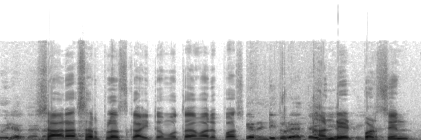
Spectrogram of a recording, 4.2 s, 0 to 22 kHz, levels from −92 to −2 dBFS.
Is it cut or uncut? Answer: cut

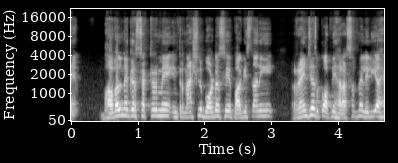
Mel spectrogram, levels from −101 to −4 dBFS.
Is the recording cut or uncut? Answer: cut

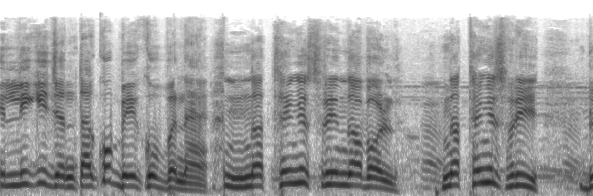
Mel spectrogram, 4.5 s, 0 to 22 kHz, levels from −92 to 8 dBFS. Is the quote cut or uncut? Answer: cut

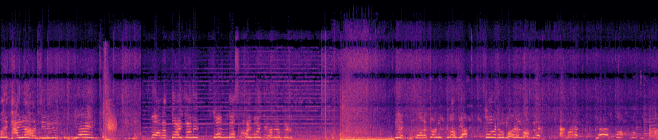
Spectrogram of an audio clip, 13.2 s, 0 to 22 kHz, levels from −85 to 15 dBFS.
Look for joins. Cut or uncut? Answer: cut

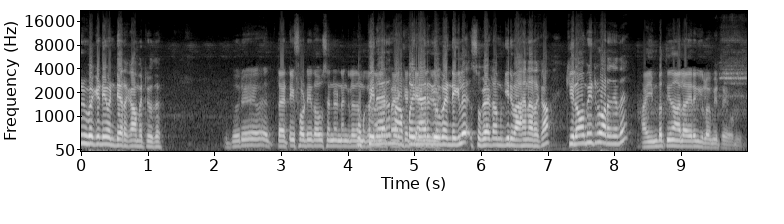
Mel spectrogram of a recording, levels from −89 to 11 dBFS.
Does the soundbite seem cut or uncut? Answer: uncut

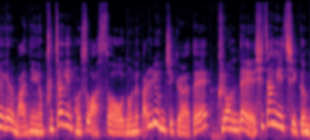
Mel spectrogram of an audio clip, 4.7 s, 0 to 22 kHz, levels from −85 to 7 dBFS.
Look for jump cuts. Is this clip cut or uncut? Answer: cut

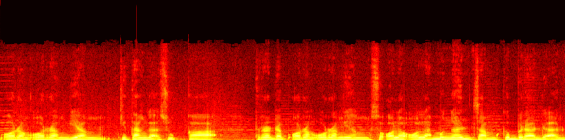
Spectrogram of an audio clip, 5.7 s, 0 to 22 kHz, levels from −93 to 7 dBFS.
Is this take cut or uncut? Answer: cut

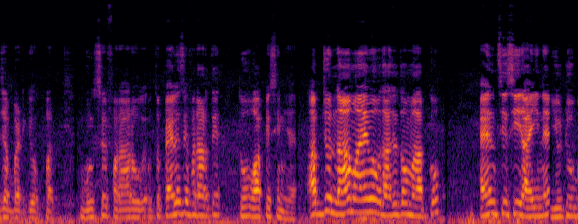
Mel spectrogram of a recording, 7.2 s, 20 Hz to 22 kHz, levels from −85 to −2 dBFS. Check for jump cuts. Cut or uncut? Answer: uncut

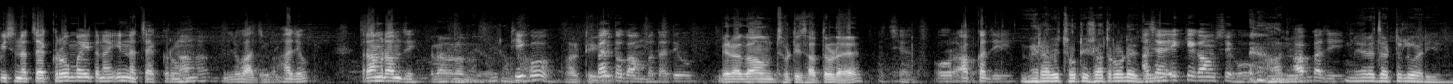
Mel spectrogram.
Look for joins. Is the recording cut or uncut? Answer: uncut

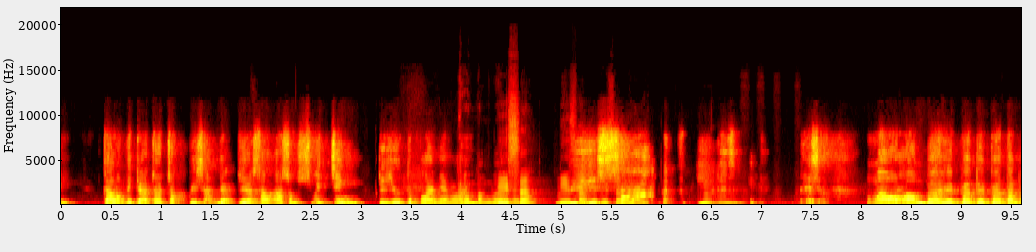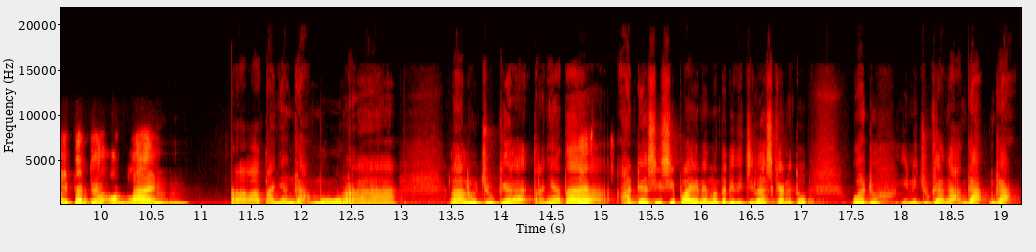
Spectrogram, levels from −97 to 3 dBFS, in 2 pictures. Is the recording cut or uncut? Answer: cut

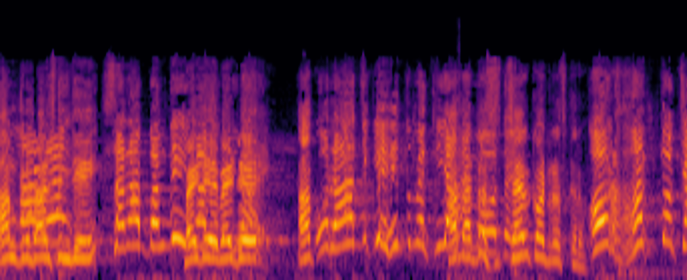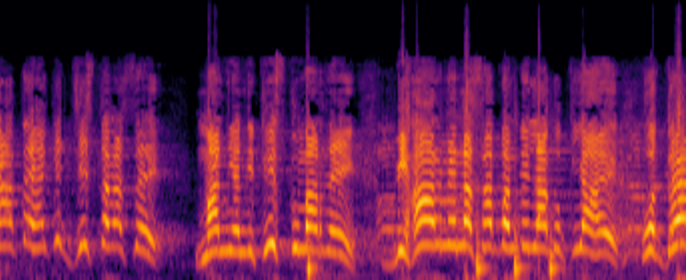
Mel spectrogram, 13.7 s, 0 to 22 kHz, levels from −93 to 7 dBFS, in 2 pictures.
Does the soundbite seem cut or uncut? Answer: uncut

